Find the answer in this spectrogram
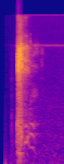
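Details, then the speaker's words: Baby boy sneezing, who also has hiccups: a single sharp, hissing burst of air that fades quickly, one small infant sneeze. "Oh, is that a gesundheit? Mama's boy sneezed and he has hiccups too."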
